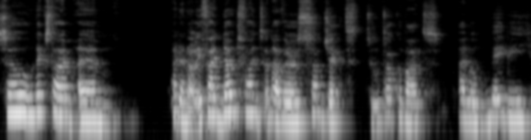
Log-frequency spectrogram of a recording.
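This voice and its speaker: Audible room echo surrounds a woman with a Dutch accent and a dark, mellow tone, who speaks very slowly at a medium pitch in a fairly even intonation. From Netherlands. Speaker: cross-stitch vlogger. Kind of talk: casual chat. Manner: halting, many fillers.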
